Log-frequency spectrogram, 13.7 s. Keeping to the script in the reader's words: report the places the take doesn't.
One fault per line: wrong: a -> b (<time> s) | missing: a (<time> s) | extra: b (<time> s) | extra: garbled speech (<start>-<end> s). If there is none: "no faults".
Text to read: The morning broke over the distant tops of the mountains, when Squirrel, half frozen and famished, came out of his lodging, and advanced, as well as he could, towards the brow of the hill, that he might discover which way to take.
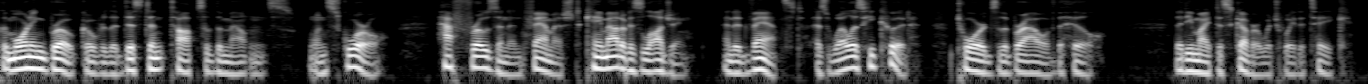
no faults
